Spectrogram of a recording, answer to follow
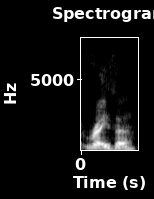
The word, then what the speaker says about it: Reva: Is it Reva? Am I pronouncing it right? It's Reva, but I'll go on by anything.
